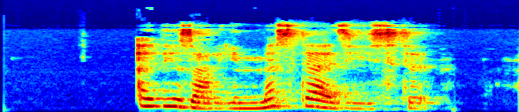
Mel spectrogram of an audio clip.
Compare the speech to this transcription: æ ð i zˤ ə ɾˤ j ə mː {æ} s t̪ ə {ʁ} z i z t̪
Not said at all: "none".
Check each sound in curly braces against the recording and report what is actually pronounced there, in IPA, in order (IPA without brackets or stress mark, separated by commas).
æ, ʕ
